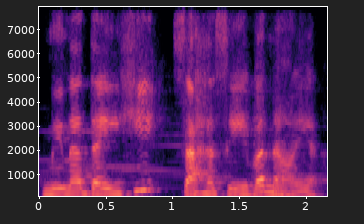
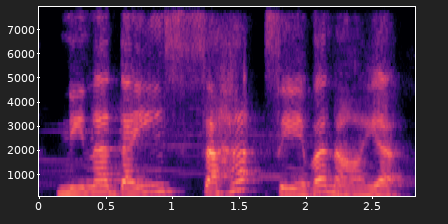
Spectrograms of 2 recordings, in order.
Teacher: Optionally, you could take a pause after Ninadaihi. If you choose to pause after Ninadaihi, then we chant the Visarga completely.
